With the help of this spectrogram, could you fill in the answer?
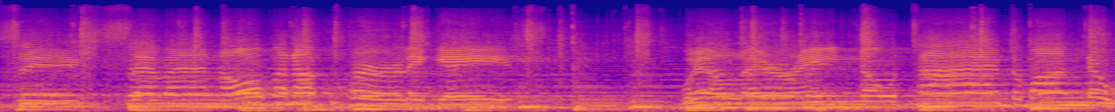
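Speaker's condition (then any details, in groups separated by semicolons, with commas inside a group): No condition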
